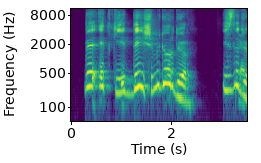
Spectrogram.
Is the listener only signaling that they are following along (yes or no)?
no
